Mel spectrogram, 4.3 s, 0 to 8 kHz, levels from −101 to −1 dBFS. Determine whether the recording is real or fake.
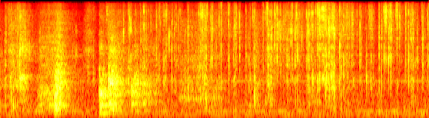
real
